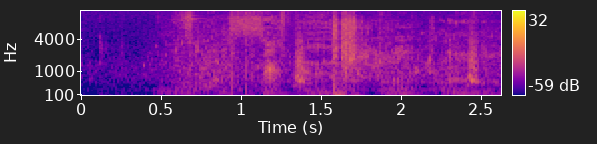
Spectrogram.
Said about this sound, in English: I hear water. I don't see water.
